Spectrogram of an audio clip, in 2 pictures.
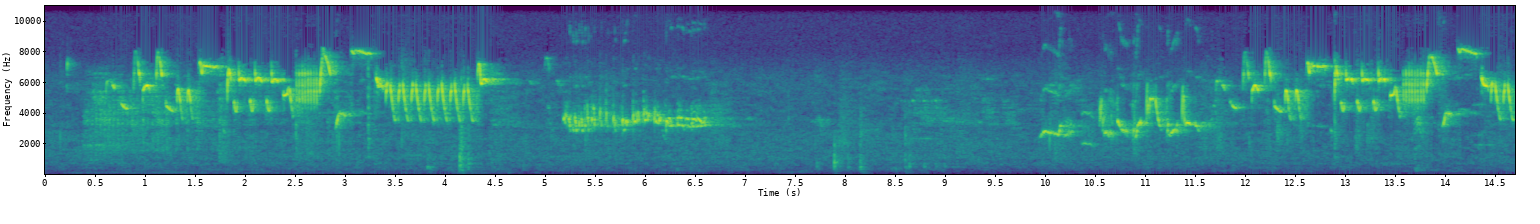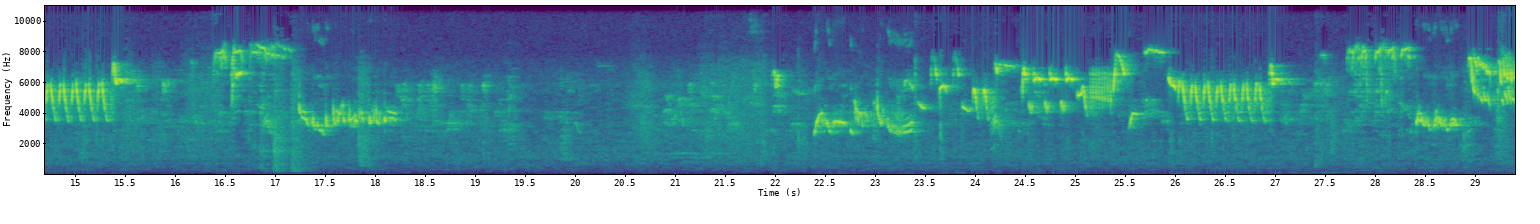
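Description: A songbird singing, giving the same phrase of quick high chirps and trills three times, each a few seconds long, with pauses between.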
